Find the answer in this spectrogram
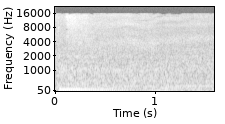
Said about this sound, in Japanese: なんか車がすごくうるさくなってきましたね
